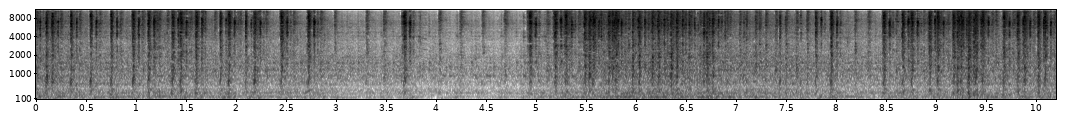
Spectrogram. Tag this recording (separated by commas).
Engine, Vehicle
